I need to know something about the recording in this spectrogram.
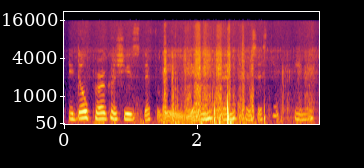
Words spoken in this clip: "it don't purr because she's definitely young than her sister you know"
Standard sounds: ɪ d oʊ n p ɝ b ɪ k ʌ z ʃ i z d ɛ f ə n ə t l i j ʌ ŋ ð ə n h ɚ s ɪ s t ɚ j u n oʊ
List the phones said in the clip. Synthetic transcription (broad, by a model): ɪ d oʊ l p ɝ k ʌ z ʃ i z d ɛ f ə n ə t l i j ʌ ŋ ð ə n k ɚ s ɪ s t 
